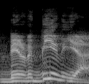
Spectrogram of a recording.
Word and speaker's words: Birbiglia: It's been, people come up to me, they say, in Italy it's pronounced Birbiglia, and I say, in America, you're annoying. You're right. We just say it wrong.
